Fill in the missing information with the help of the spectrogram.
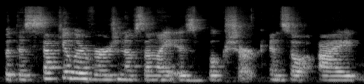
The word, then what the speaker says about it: Sonlight: Sunlight Science, that's a Christian version, and it's spelled S-O-N-L-I-G-H-T.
